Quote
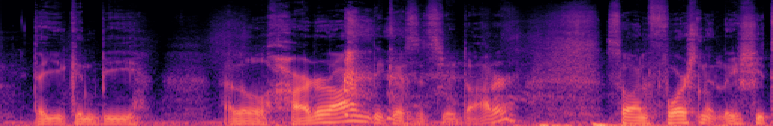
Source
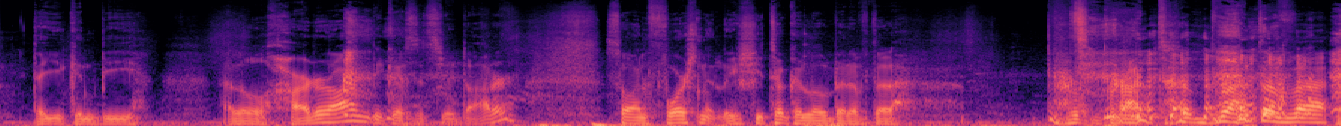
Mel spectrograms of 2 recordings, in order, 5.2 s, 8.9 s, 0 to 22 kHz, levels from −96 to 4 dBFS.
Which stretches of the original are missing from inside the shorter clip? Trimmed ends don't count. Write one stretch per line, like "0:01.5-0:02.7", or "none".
none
